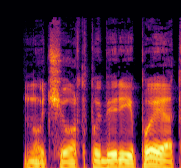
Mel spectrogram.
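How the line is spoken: Horrified exclamation. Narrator (Russian): в ужасе воскликнул Стьюбинер

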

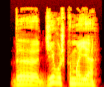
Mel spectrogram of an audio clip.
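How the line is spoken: Strained, awkward. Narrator (Russian): выдавил я и почему-то почувствовал себя неловко

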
